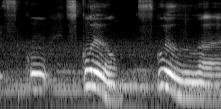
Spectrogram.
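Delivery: "school" stretched out slowly, sound by sound; approximate pronunciation. Shown as a demonstration. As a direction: draw out "school" as if testing each sound. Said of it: "something like that".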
